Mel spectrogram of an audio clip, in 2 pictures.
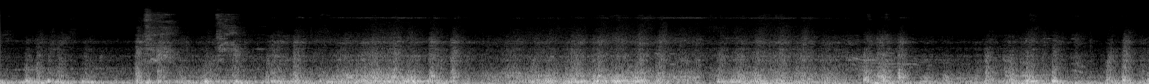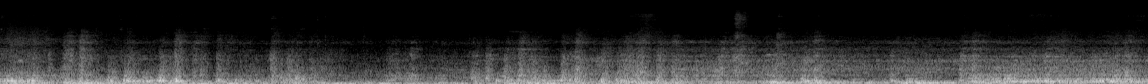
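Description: Running noise of a JR Tokaido Line commuter train heard from inside the carriage: a continuous low rumble with wheels clicking over the rails.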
